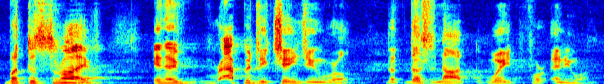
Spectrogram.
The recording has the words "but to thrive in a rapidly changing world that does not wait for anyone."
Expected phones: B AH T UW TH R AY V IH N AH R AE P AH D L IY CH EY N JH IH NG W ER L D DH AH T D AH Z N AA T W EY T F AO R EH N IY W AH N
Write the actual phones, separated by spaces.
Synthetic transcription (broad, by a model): B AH T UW T R AY V IH N AH R AE P AH D L IY CH EY N JH IH NG W ER L D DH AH T D AH Z N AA T W EY T F AO R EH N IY W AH N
